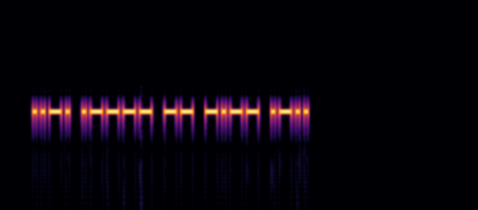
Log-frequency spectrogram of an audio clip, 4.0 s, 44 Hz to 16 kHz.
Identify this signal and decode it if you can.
Morse code, heard as a keyed tone, about 36 wpm, 700 Hz. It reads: F1MYL
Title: DXCC-100 Call Signs - 5 Characters - Repeated 3x - 35wpm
